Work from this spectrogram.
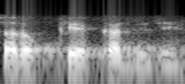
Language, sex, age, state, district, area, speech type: Hindi, male, 18-30, Uttar Pradesh, Bhadohi, urban, conversation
